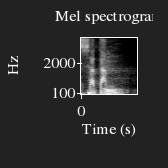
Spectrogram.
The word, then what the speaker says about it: Satán: En hebreo no se dice Satanás, se dice Satán y significa adversario.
